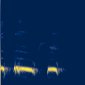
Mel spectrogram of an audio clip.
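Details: Spotted dove cooing, a recording used as a lure for trapping and to stir up kept birds: a short clipped note, then a long level coo falling at the end, and a shorter coo, all mid-pitched and mellow.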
